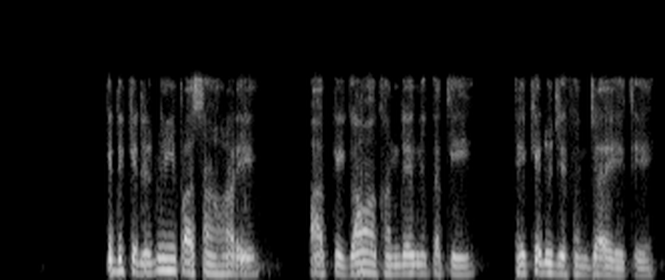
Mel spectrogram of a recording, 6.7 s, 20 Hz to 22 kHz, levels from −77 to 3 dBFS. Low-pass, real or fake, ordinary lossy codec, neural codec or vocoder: 7.2 kHz; fake; Opus, 16 kbps; codec, 16 kHz, 16 kbps, FunCodec, trained on Chinese and English, 50 frames a second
